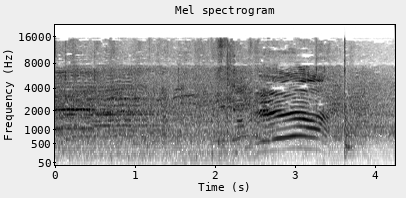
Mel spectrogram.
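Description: Badminton arena crowd noise, with many spectators' voices. Near the end one high voice gives a loud, long shout that rises and falls, followed by one sharp knock.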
